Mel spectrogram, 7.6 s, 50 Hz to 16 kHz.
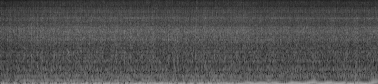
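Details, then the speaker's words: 1976 Honda CB750F1 four-cylinder during carburettor balancing: after adjusting number 4, a loud steady low idle settles into an even unbroken beat; all cylinders now roughly level. A worn chain is noisy at idle but quiet at 2000 rpm. "Hear it smooth out? Yeah. So I'd say they're all pretty level now, so we'll go back to number 3."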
